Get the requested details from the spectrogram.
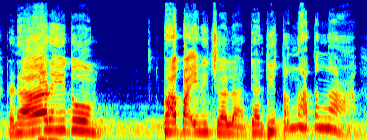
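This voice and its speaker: A woman's voice: moderate pace, faint music behind. A woman evangelist, preaching a sermon as a story and acting out its characters. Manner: animated, acts out characters with big pitch jumps.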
